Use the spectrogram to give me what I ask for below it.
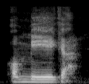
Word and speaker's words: Omega: Omega. Like it's the longest E ever.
